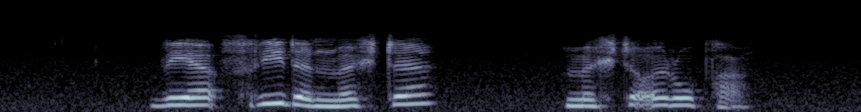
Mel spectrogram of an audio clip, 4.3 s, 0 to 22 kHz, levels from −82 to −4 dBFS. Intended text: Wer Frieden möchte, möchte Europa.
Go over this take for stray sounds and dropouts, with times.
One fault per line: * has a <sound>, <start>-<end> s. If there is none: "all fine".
all fine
